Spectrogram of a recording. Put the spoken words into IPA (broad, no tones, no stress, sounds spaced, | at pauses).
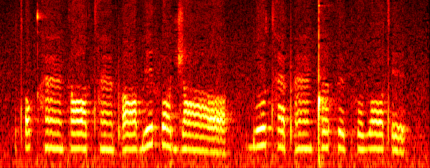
tʼ ɔ kʰ æ̃ː k ɑː tʰ æ̃ː pʼ ɑː b e f ɔː d͡ʒ ɑː | b o tʰ æ pʼ æ̃ː ǃ ə θ ø pʰ o v ɔː tʼ ɪ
